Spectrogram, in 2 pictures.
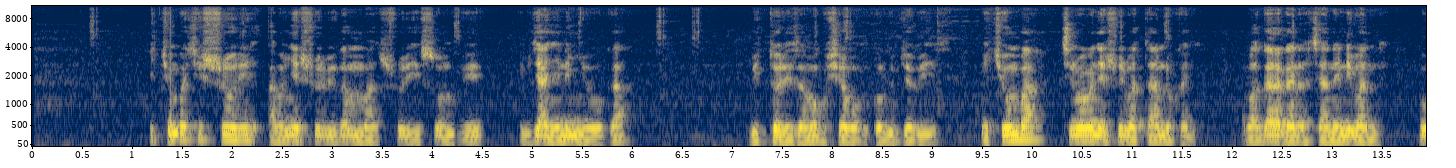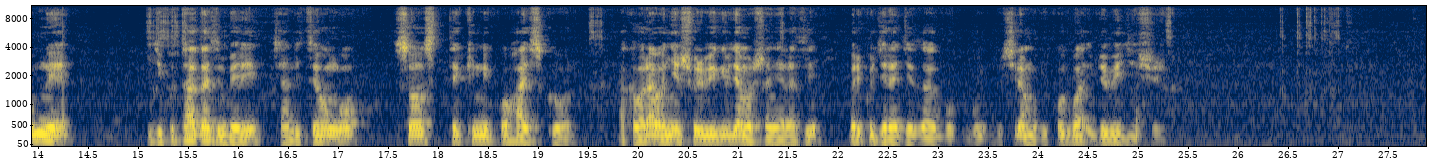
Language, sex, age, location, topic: Kinyarwanda, male, 25-35, Nyagatare, education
